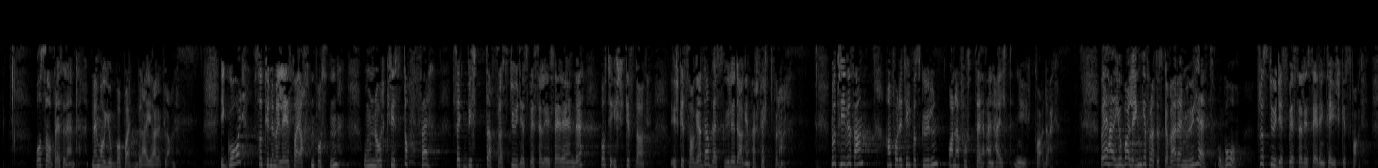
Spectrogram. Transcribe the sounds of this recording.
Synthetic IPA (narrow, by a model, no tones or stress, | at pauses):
ɔsɔpʰɾɛsɪd̪ɛ̰nt̪mɛmojɔbːɑpʰɔæɪt̪bɾæɪɑɾəpʰlɑ̰ːn | ɪɡoːɾsɔkʰʉnːəmɛleːsɑæɪɑft̪n̩pʰɔst̪n̩ʊmnɔɾkʰɾɪst̪ɔfəɾ | fɛkbʏt̪ːɑfɾɑːst̪ʉːd̪ɪəspɛsɪɑlɪseːɾend̪əɔt̪ʰɪʏɾkəsɑʏɾkəsfɑːɡəd̪ɑːblæɪskʉːləd̪ɑːɡənpʰæɾfɛk̚t̪fɔɾhɑn | noːt̪ʰɾiːʋəshɑnhɑnfoːɖɛɪt̪ʰɪlpɔskʉːln̩ɔhɑnhɑɾfɔt̪ːəʔæɪnɦæɪlt̪nyːkʰʋɑ̰ːɖɑːɡ | ɔjæɪhɑɾjɔbːɑlɛŋːəfɔɾɑt̪̚d̪ɛskɑʋæːɾəæɪnmʉːlɪheːt̪ɔɡoː | fɾɑst̪ʉːd̪ɪəspɛsɪɑlɪseːɾɪŋt̪ʰɪlʏɾkəsfɑ̰ːɡ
